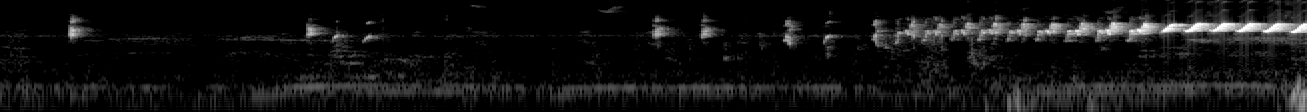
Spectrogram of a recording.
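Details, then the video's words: Sooty-headed bulbul: scattered sharp chirps build into a fast, steady series of bright repeated notes, rising in loudness toward the end, with a soft low hum behind. "Burung kutilang asyik"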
